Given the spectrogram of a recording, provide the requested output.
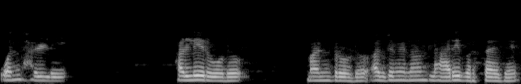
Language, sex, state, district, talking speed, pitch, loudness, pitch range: Kannada, female, Karnataka, Shimoga, 115 wpm, 190 Hz, -22 LUFS, 175-200 Hz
